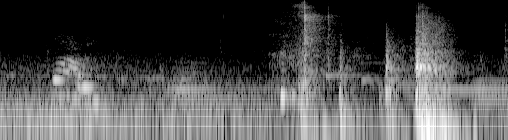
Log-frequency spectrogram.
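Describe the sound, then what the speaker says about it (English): A door being closed in a home, ending in a single firm thud near the end, preceded by shuffling and handling noises. "I gotta close the door."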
